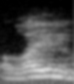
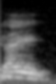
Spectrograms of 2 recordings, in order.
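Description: First: The first vowel is a rounded 'o' sound. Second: The first vowel is an open 'a' sound. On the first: The speaker calls it right. "গাইন হবে না, গইন হবে" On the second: The speaker calls it wrong. "অনেকে গইন বলে না, গাইন বলে"

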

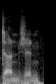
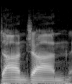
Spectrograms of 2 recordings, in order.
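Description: First: The word is said just like 'dungeon'. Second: The word is not said like 'dungeon'. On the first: The speaker calls it right. "I think you're supposed to pronounce it more like just dungeon" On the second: The speaker calls it wrong. "as I always pronounce it"

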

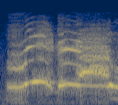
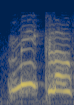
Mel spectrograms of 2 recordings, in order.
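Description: First: It is said in a squawky, parrot-like voice. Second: It is said in a plain, ordinary voice.

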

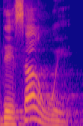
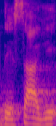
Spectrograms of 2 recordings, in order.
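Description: First: A 'w' sound follows the g. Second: No 'w' sound follows the g. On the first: The speaker calls it right. "de la misma manera" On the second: The speaker calls it wrong. "serían también pronunciaciones incorrectas"

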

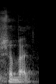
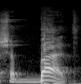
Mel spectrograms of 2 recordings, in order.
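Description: First: The middle consonant is a soft v sound. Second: The middle consonant is a hard b sound. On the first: The speaker calls it wrong. "ולא" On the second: The speaker calls it right. "הבית דגושה"

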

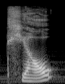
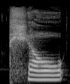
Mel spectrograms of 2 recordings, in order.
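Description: First: The word has a tone that is not level. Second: The word has a high level tone. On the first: The speaker calls it wrong. "挑 아니에요?" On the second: The speaker calls it right. "挑 일서입니다"

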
